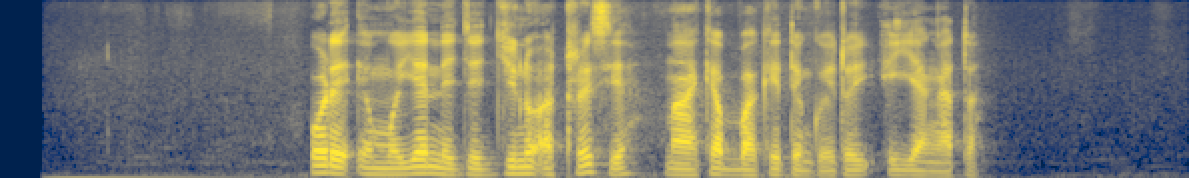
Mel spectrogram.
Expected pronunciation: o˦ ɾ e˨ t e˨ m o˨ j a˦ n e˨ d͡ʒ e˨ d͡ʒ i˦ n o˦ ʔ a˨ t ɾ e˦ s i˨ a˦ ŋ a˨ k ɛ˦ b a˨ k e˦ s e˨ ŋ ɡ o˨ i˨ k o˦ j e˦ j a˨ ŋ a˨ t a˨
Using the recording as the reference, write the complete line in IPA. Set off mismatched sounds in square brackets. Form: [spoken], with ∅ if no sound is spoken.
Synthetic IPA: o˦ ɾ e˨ [ʔ] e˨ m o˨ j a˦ n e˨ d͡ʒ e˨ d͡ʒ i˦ n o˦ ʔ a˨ t ɾ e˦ s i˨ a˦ [n] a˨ k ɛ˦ b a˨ k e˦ [t] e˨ ŋ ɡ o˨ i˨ [t] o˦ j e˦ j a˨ ŋ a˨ t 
